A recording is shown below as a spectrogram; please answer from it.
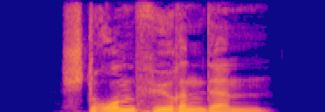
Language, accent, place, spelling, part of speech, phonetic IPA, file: German, Germany, Berlin, stromführendem, adjective, [ˈʃtʁoːmˌfyːʁəndəm], De-stromführendem.ogg
- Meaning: strong dative masculine/neuter singular of stromführend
